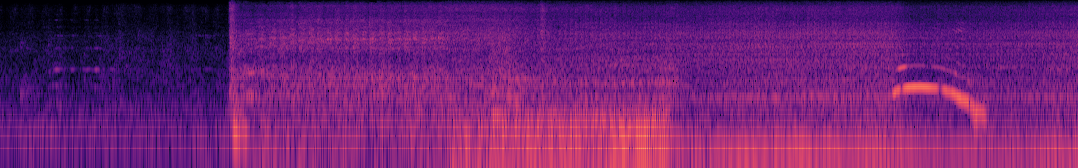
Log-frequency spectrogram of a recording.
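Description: Westerbeke marine generator engine starting on its newly wired ignition switch. It fires suddenly about two seconds in, comes up to speed over a few seconds, then settles into a steady run.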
